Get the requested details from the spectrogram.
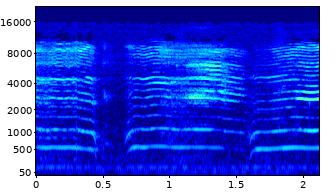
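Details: An infant cries loudly in sustained, high-pitched wails with brief catches of breath, a recording of the artist's own son used in a song.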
